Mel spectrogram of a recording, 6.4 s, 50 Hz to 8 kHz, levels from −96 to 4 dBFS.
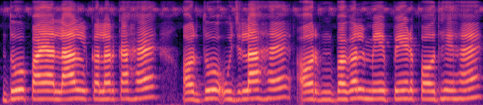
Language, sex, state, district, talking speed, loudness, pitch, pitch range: Hindi, female, Jharkhand, Garhwa, 150 wpm, -15 LUFS, 230 Hz, 225-240 Hz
